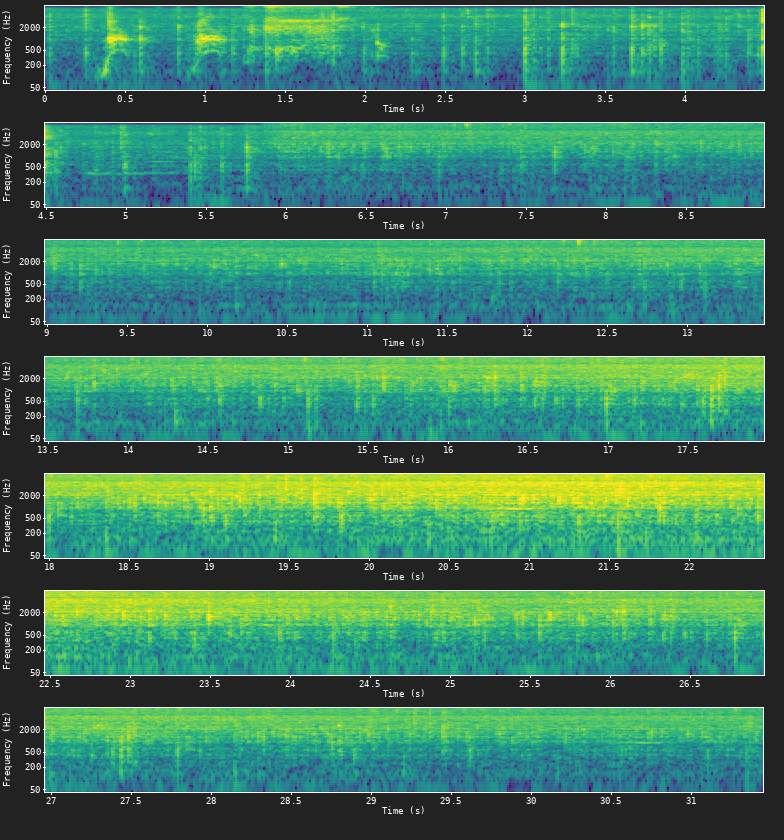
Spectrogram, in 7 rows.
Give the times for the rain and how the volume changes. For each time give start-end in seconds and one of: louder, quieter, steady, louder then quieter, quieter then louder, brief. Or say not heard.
0.0-31.4 louder then quieter.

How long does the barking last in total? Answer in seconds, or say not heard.
2 s.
